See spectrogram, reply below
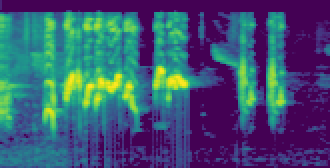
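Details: Red-whiskered bulbul cage bird singing its doubled song for teaching young birds: a run of rolling whistled notes, a brief gap, then two sharp separate chirps and a thin drawn-out whistle.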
